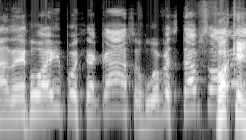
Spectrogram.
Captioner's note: speaking In Foreign Language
